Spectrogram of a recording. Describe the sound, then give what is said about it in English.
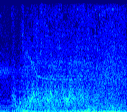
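The Twin Turbo triple tech attack from the video game Chrono Cross lands as a dense burst of crashing, smashing impact effects over a sustained wash of noise, with a louder swell near the middle. “Oh, Twin Turbo, they're doing a triple tech.”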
